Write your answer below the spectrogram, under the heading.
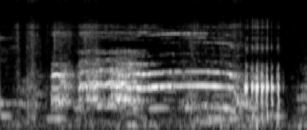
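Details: Mother chicken with day-old chicks: a drawn-out, harmonic call holds a fairly level pitch for about two seconds, then a quick burst of short rapid pulses follows near the end.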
